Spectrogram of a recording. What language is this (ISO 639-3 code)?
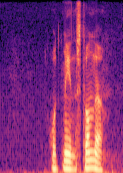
swe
